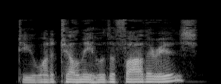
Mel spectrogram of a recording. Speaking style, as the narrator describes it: He asked gently

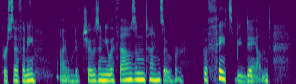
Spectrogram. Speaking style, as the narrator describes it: he said, laughing

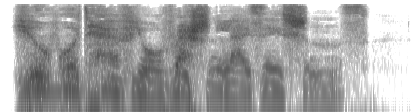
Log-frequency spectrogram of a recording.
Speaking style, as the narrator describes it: she whispered

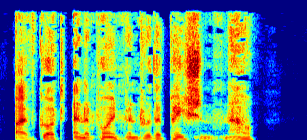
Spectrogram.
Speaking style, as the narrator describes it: he says quietly

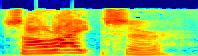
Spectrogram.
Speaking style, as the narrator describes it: Jem said gruffly

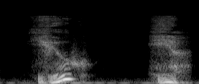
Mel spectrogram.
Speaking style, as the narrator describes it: I gasped out

